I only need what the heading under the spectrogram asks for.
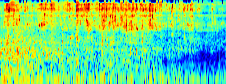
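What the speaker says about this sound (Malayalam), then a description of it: "ഇനി ഇതിലേക്ക് ഒന്നാം പാൽ ഒഴിച്ചു കൊടുക്കാം" First-extract coconut milk poured into a pot of olan, a Kerala vegetable curry, giving a steady soft trickling, splashing liquid sound that fades slightly toward the end, with no talking.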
